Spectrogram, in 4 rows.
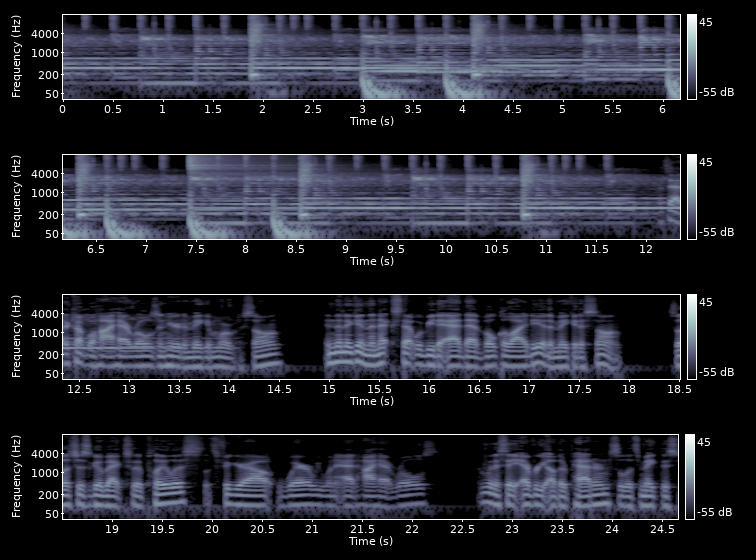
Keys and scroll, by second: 4.7 ctrl+s, 12.2 ctrl+s.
